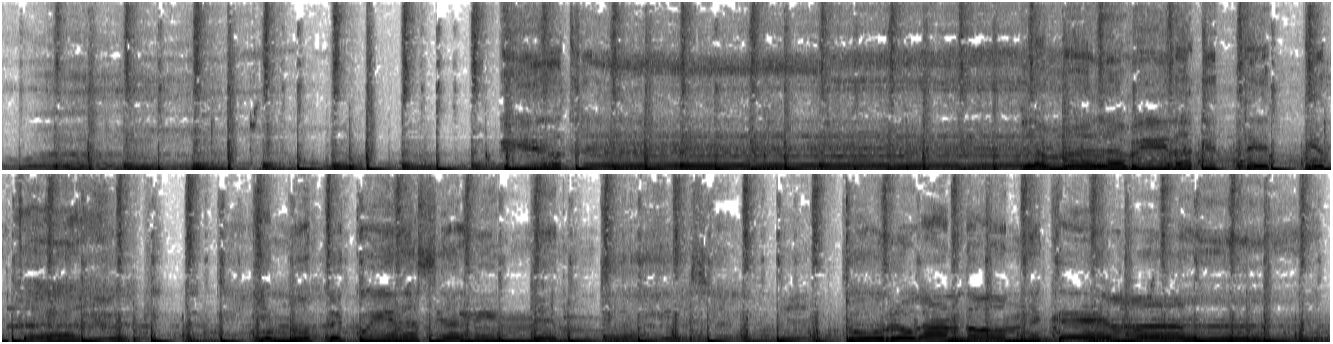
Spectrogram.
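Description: A song plays loudly and continuously, with a steady rhythmic beat, sustained harmonic backing and a gliding melodic line that sounds like singing, with no talking over it.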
